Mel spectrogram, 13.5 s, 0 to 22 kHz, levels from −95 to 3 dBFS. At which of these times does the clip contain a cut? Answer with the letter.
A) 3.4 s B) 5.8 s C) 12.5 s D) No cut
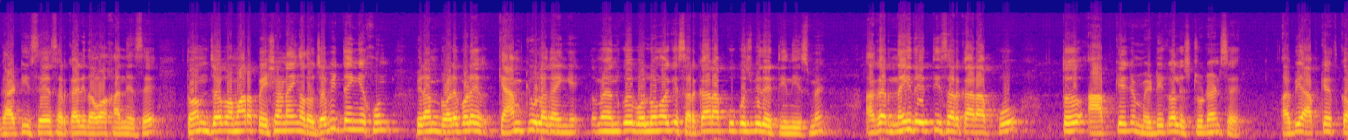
B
